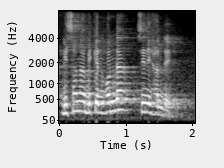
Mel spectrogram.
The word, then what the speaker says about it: Hyundai: sana bikin Honda sini Handeai. Hyundai kan dibacanya Hande ya kan sana Honda sini Hai gitu.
